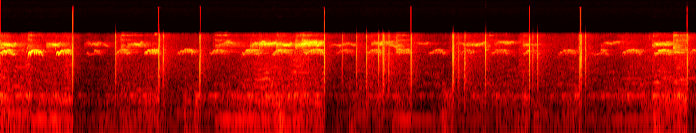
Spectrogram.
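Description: Street procession din: a rapid, repeating high chirping over a low droning tone that comes and goes, with scattered sharp pops.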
